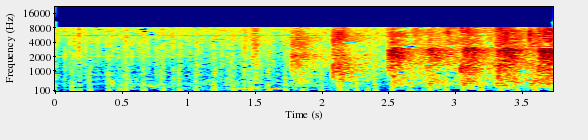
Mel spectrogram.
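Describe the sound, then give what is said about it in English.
An audience applauds for Sylvia Plath, many hands clapping in a dense, irregular patter that starts fairly soft and swells louder and fuller over the last couple of seconds. “Oh, we clap for Sylvia Plath, because she's great.”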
